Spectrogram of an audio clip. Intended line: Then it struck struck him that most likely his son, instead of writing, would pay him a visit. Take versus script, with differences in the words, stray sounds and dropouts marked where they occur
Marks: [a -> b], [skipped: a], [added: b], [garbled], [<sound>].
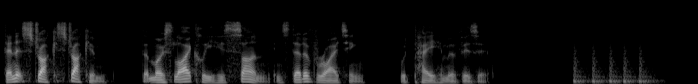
Then it struck struck him that most likely his son, instead of writing, would pay him a visit. [thud]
